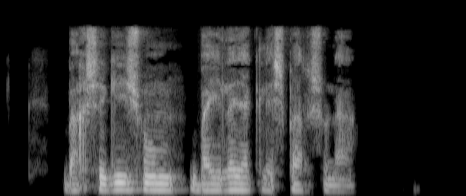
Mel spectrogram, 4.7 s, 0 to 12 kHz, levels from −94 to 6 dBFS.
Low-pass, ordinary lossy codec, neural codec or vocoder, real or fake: 7.2 kHz; AAC, 64 kbps; none; real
